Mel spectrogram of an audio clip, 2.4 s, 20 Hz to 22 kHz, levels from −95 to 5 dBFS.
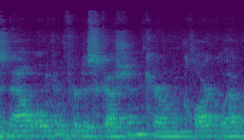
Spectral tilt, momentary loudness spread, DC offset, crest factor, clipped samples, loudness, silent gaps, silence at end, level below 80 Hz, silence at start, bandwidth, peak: -7 dB/octave; 3 LU; under 0.1%; 14 dB; under 0.1%; -33 LUFS; none; 0 s; -54 dBFS; 0 s; 14 kHz; -20 dBFS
